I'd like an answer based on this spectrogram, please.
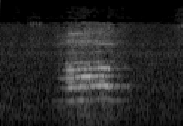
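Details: A cat named Babi gives a single short meow of about half a second, harmonic and slightly rising then falling, over a quiet room background.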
